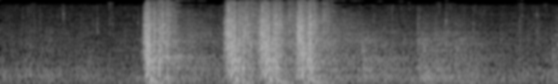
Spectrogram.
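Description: Gunshots ring out in a quick burst.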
